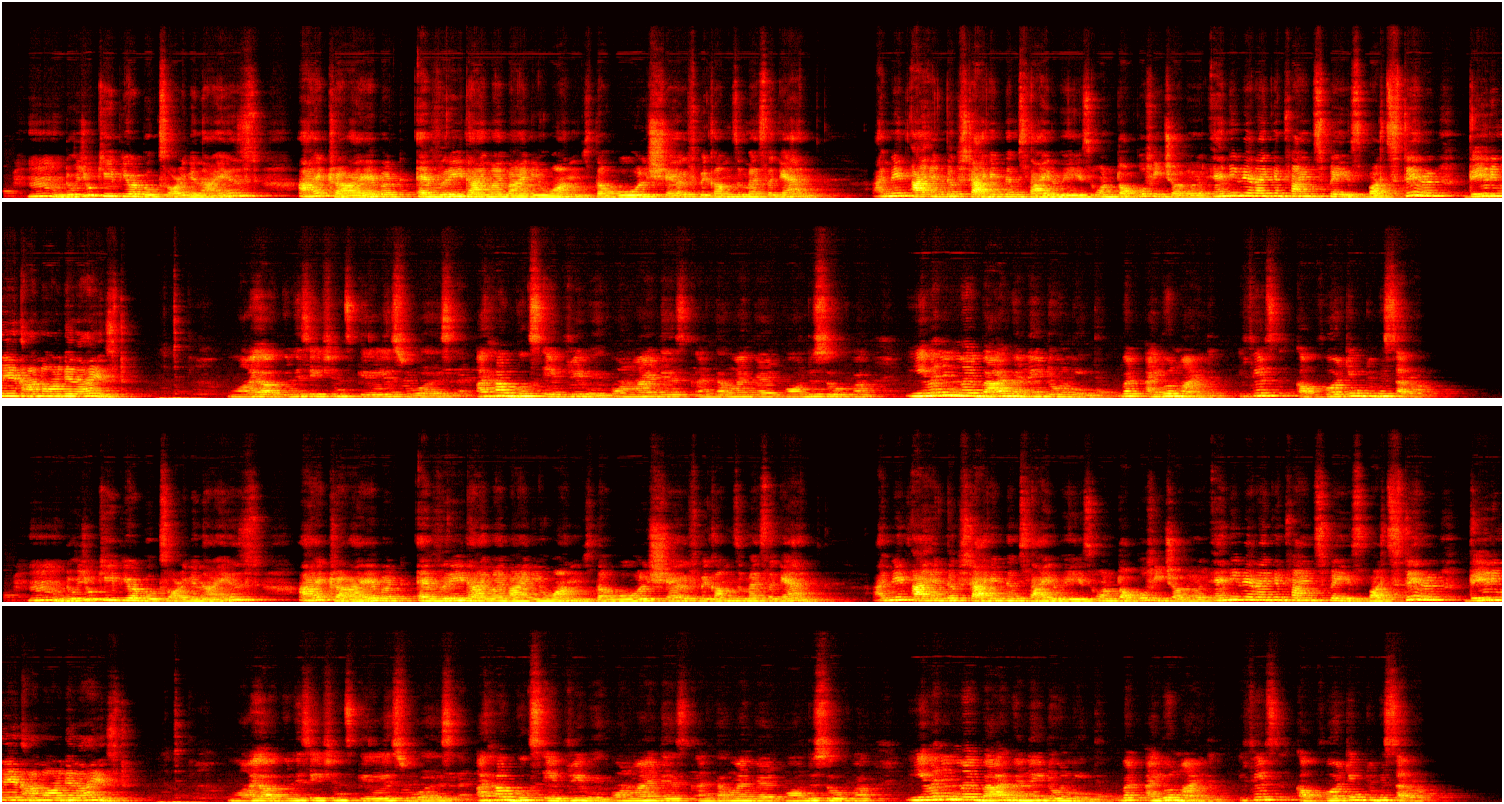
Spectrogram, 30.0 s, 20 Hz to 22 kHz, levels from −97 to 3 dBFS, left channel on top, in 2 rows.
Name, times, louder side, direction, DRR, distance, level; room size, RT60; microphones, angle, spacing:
voice 1, 0.2-8.1 8.7-16.1, left 1 dB, 80° left, -1 dB, 0.9 m, -23 dB
voice 2, 17.2-23.7 24.0-29.2, equal, 15° left, -5 dB, 1.2 m, -24 dB
3.5 x 2.6 x 2.8 m, 0.76 s
head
